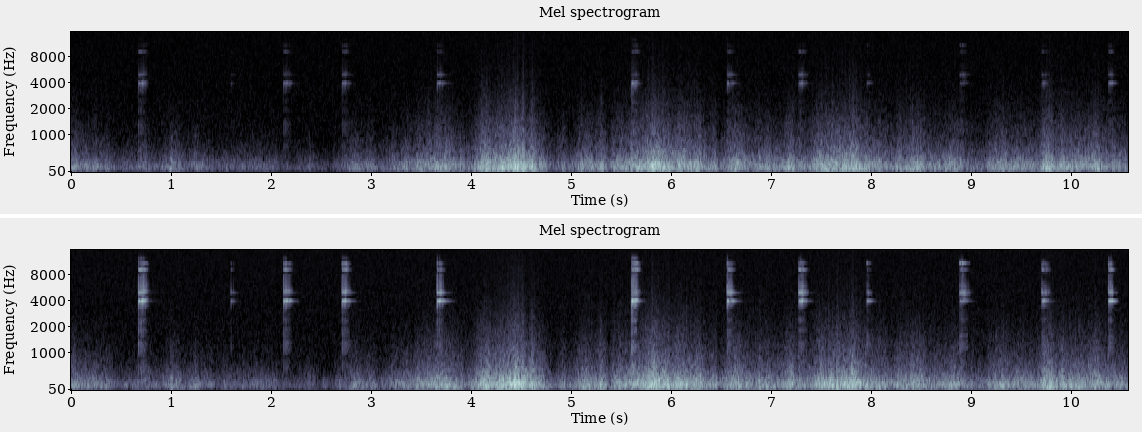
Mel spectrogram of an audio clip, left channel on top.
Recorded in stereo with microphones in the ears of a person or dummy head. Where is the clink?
70° right (ahead or behind).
